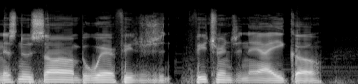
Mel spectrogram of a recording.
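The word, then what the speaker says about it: Jhené Aiko: Man, this new song, Beware, featuring Janae Aiko. People don't know how to say her name right, Janae Aiko.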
